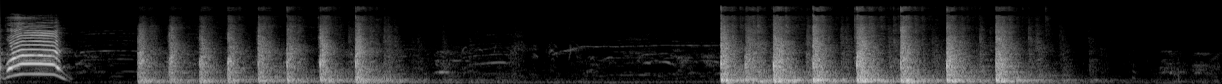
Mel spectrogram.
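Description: Rapid pounding on a gate, about three or four blows a second, in two bouts a few seconds apart. A short loud cry, rising then falling in pitch, comes just before the first bout.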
